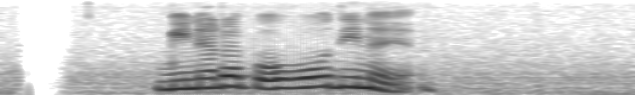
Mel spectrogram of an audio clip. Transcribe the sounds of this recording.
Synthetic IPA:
binəɾəpoɦoːd̪inəjə̰

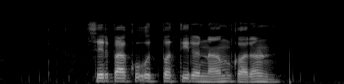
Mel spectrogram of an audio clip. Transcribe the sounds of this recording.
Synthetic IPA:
sirpakoʔut̪̚pʌt̪ːiɾʌnamkʌɾʌn

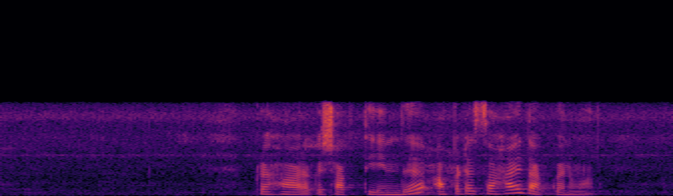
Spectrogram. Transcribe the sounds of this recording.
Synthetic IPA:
prəɦaːɾəkəʃakt̪ijind̪əʔapəʈəsaɦajd̪akʋenuʋa̰

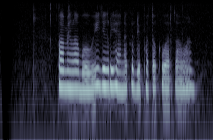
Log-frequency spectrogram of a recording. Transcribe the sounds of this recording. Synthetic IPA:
lamɛlabowid͡ʒɨŋriɦanakɨrdipɔt̪ɔkəwa̰rt̪a̰wa̰n

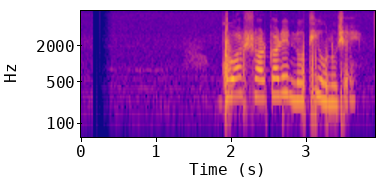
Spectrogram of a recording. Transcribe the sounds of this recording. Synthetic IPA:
ɡoaʃɔɾkaɾeɾnot̪ʰionud͡ʑae

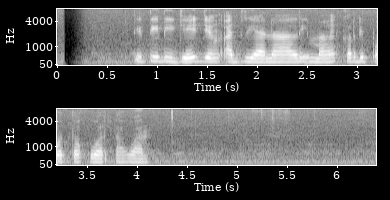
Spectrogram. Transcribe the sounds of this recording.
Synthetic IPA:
t̪it̪idid͡ʒɛd͡ʒɨŋʔa̰dɾianalimakɨrdipɔt̪ɔkuwart̪awan

